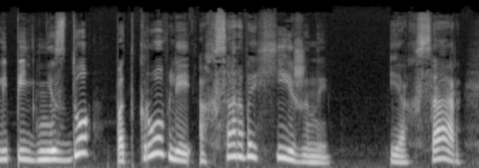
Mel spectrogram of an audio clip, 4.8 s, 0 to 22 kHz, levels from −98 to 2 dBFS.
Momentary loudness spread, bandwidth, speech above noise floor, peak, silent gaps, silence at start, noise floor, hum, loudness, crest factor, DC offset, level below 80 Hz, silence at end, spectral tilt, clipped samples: 9 LU; 17.5 kHz; 40 dB; -2 dBFS; none; 0 s; -59 dBFS; none; -20 LUFS; 16 dB; under 0.1%; -58 dBFS; 0.2 s; -5.5 dB/octave; under 0.1%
